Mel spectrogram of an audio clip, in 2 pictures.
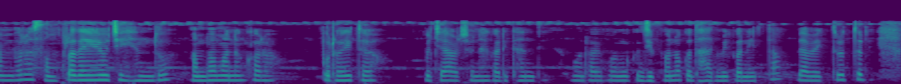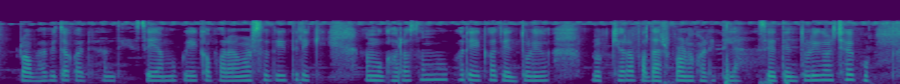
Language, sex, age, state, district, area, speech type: Odia, female, 18-30, Odisha, Jagatsinghpur, rural, spontaneous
